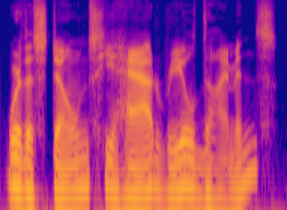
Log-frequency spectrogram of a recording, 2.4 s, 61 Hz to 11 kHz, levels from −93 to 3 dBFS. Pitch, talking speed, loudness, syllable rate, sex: 95 Hz, 175 wpm, -21 LUFS, 4.3 syllables/s, male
